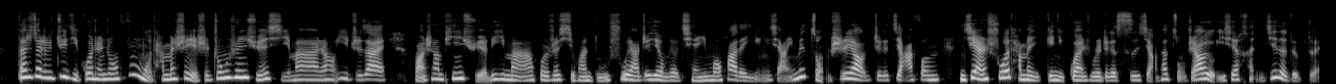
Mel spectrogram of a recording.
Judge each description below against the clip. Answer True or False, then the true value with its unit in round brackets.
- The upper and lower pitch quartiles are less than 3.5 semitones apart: False (4.3 semitones)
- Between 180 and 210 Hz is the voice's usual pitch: False (220 Hz)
